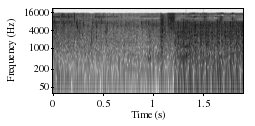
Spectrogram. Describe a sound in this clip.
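Electric sparks crackle and buzz.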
